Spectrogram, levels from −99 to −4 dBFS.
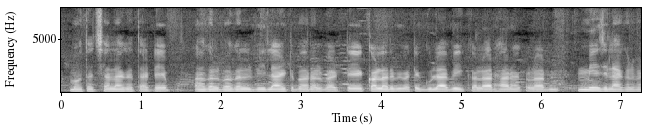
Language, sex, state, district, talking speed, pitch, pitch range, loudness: Bhojpuri, male, Uttar Pradesh, Deoria, 150 wpm, 125 Hz, 120-125 Hz, -17 LUFS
